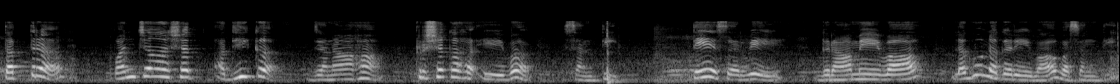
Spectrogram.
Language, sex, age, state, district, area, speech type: Sanskrit, female, 45-60, Andhra Pradesh, Nellore, urban, spontaneous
